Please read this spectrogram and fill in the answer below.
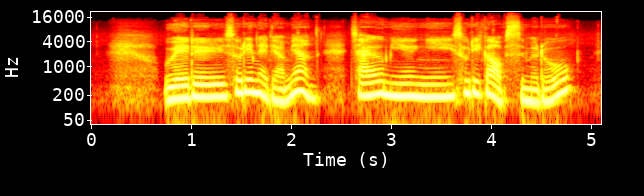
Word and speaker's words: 웨: 왜를 소리내려면 자음 이응이 소리가 없으므로 문의 우와 비슷한 우를 먼저 발음하고 에그의 에와 비슷한 에를 빠르게 붙여서 왜라고 소리냅니다. 왜, 왜, 왜. 웨딩의 왜와 비슷합니다.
